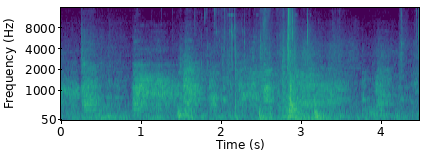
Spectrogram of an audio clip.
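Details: Two male Great Danes, Finn and Magic, mouth fighting in play while Finn tries to dominate Magic: raspy growling rumbles in uneven bursts, broken by sharp clacks and thumps of the scuffle.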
